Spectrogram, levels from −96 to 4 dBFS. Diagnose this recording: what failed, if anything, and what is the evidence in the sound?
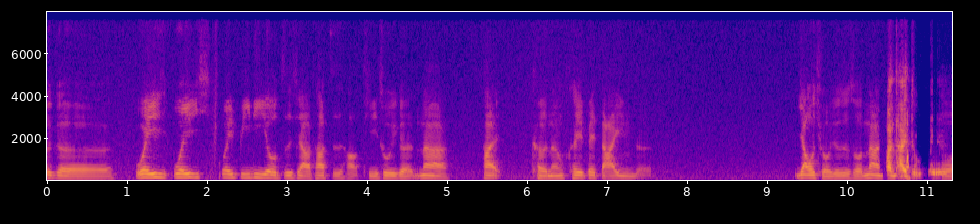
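An echo canceller in the call processing stage likely let loudspeaker pickup through. From 10.73 to 10.87 s and again from 11.03 to 11.25 s, a copy of the speech trails the original by 252 ms, only a few dB quieter. This is an echo leak.

Speech suppressed in double talk appears over the same stretch. From 10.78 to 11.18 s the near talker's level sinks by roughly 40 dB. The canceller, likely confused by overlapping signals, clamped down on everything, including genuine speech.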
